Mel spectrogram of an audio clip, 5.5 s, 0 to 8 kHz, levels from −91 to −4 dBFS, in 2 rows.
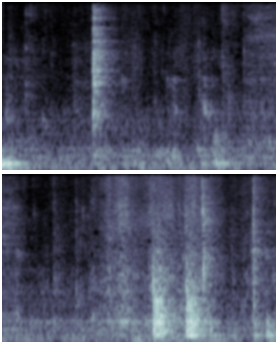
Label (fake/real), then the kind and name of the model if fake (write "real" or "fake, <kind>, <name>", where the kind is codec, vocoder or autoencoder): real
